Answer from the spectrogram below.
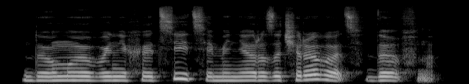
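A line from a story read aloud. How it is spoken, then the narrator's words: Drawl. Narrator (Russian): протянул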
